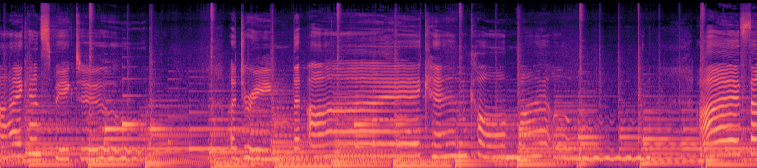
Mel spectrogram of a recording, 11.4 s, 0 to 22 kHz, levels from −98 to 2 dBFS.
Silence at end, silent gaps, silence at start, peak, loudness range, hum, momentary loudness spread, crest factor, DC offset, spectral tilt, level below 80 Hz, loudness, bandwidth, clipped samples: 0 s; none; 0 s; -4 dBFS; 2 LU; none; 7 LU; 16 dB; under 0.1%; -5.5 dB/octave; -32 dBFS; -20 LUFS; over 20 kHz; under 0.1%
